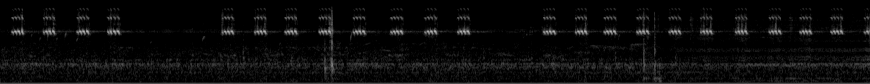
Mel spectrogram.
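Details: A European field cricket (Gryllus campestris), recorded at St-Orens-de-Gameville, Haute-Garonne, France, sings loud, shrill chirps, about three per second, in bursts with brief pauses.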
